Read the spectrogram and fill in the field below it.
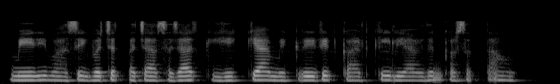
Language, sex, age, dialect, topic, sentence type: Hindi, female, 18-24, Awadhi Bundeli, banking, question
